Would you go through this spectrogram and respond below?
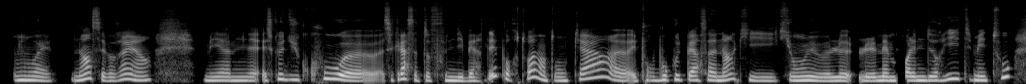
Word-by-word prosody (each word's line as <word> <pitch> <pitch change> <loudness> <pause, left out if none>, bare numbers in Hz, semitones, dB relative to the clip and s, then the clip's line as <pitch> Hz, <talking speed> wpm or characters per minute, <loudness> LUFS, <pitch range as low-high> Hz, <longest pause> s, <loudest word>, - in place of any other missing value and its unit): Ouais, 190 -4 +1
non, 225 +8 +1
c'est 200 - -4
vrai, 215 +8 -1
hein, 195 0 -1 0.5
mais, 180 -2 -1
hem, 175 0 0
est-ce 170 - -6
que 245 - +1
du 215 -2 -1
coup, 250 +2 +3
heu, 165 - +2
c'est - - -8
clair, 255 +4 +2
ça 205 - -4
t'offre 180 +1 -8
une 175 - +4
liberté 170 - 0
pour - - -5
toi, 315 +3 0
dans 210 - +1
ton 175 -1 -2
cas, 255 - 0
heu, - - -2
et - - -1
pour 185 0 -5
beaucoup 210 +3 +1
de - - -10
personnes, 195 -2 +1
hein, 235 +5 0
qui 170 -5 -5
qui 185 +1 -8
ont 185 +1 +4
eu, 190 - +5
heu, 165 -1 +1
le 170 -1 +2
le 170 -1 +1
même 180 0 +4
problème 185 0 +2
de 185 - +2
rythme 220 +1 0
et 190 - +3
tout. 335 - -1
190 Hz, 250 wpm, -21 LUFS, 175-215 Hz, 0.5 s, eu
